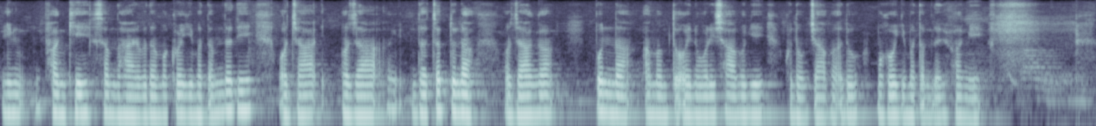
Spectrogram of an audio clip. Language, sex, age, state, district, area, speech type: Manipuri, male, 18-30, Manipur, Thoubal, rural, spontaneous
